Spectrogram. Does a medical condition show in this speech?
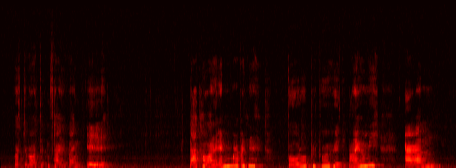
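Yes: profound deafness; present since birth, struggled with hearing before implant; unsure whether speech clear enough to understand, captions provided for accessibility.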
